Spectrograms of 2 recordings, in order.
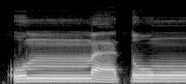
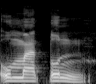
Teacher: Jadi bunyi nun sukun atau bunyi tanwinnya dibaca samar dengan kita bersiap-siap masuk ke dalam huruf ikhfanya. Kemudian juga dia didengungkan, dighunahkan. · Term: ikhfa hakiki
